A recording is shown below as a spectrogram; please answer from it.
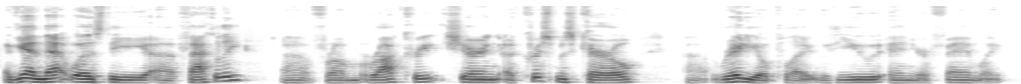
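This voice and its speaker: A man speaks informally to close a program. His voice is mid-pitched, and he talks in a halting, sincere way, like a school staff member addressing families. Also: gravelly, darkish tone. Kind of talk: informal spoken sign-off.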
